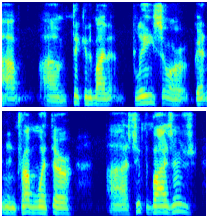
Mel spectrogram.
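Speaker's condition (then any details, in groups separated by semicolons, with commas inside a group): Parkinson's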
